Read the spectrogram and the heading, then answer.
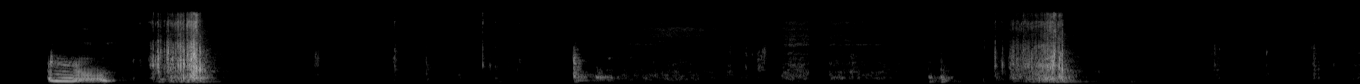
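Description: Tarot cards are shuffled for a reading in a few brisk riffling bursts, separated by quiet gaps with scattered soft taps and light handling of the deck.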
